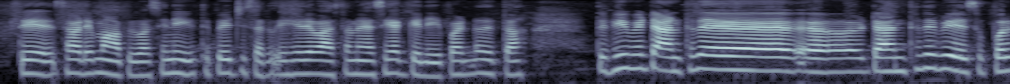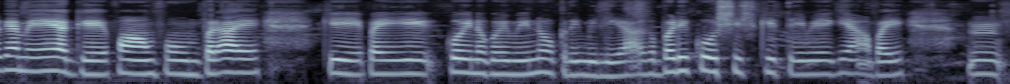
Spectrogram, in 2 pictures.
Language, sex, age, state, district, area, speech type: Dogri, female, 30-45, Jammu and Kashmir, Reasi, rural, spontaneous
